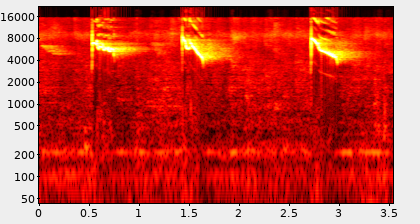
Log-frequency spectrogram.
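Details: White-eye singing in ngalas style, a forest-type song used as a lure for other birds: three loud, high squeaky bursts sliding downward, spaced about a second apart, over a faint low hum.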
